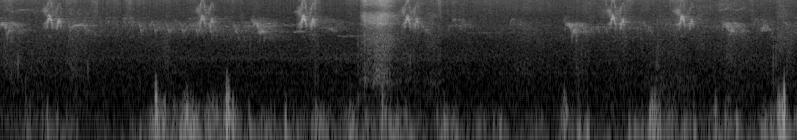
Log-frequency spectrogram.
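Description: Birds chirping in short repeated calls, about one a second, over irregular low thuds and rumbling close to the microphone, with a brief rustling hiss near the middle.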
